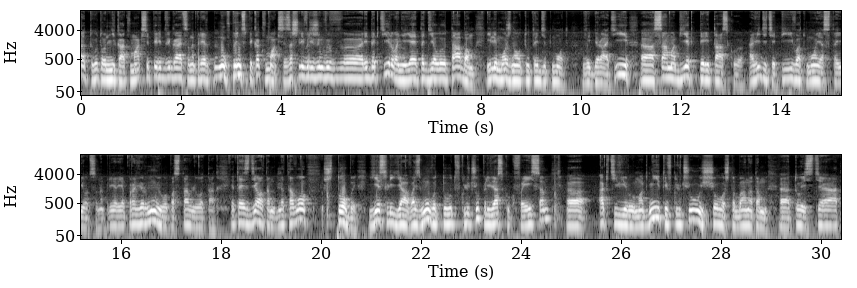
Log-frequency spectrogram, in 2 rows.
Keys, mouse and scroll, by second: 2.3 Tab, 3.8 a, 4.3 a, 7.6 click, 9.1 click, 11.8-13.8 drag, 15.0 r, 16.8 g, 18.2 Tab, 19.0-20.2 middle drag, 22.9 click, 25.6-27.5 middle drag, 27.5 right click, 28.0 middle click.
